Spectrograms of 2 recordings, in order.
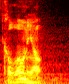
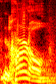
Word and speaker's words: Colonel: This is Colonial. Is that how you pronounce it? Colonial. It isn't. No. No. What? A hushed murmur rose to the classroom as colonial co someone. Colonel. Colonel. As Colonel Sanders walks down the aisle of desks.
